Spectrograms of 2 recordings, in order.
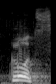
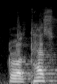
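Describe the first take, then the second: First: The word is said as one syllable. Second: The ending is said as an extra syllable. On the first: The speaker calls it right. "आम क्लोथ्स pronounce करवा कथा" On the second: The speaker calls it wrong. "क्लोथेस कहीदू जोटा कि आमर pronunciation रे बहुत बड़ mistake"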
